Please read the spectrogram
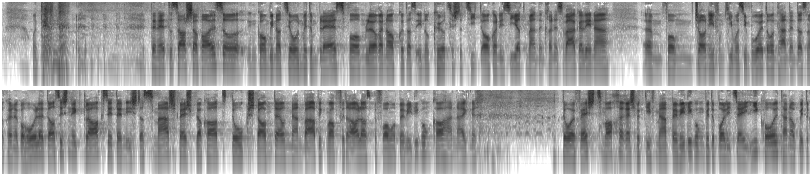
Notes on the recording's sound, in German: Live vom Schlossplatz. Die Live-Aufnahme. Sm'Aesch-Fescht auf dem Schlossplatz.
